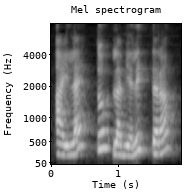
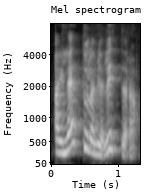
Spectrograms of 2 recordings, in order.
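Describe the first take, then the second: First: "Hai letto la mia lettera" rising at "lettera"; question intonation. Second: Quick statement "Hai letto la mia lettera", falling at "lettera"; statement intonation. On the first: Teacher gives example question, rising intonation on "lettera". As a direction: ask it, lifting the end of "lettera". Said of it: "we can quickly turn these questions". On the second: Teacher turns question into statement, quick statement intonation falling on "lettera". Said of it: "simply changing the intonation". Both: Shown as a demonstration.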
